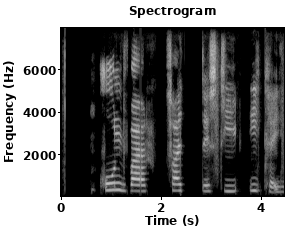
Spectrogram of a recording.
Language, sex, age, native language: Icelandic, female, 10, Icelandic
